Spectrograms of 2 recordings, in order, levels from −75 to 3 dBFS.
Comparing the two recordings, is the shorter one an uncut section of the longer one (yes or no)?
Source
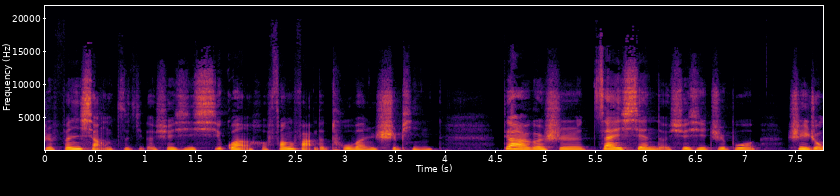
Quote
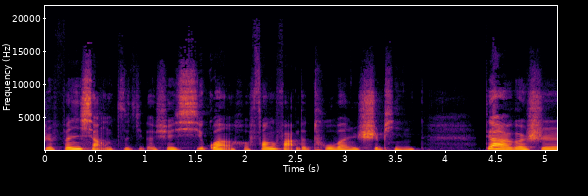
no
